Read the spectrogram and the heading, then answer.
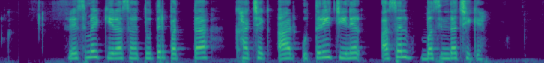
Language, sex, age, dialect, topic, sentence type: Magahi, female, 25-30, Northeastern/Surjapuri, agriculture, statement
